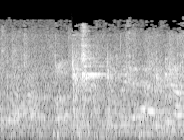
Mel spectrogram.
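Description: Indistinct voices of people talking in a gym hall, with a few light knocks.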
